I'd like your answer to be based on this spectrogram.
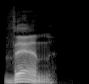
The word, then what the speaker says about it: then: Les lettres TH ont le même son que dans le mot 8, mais ce mot rime avec ten. Then.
